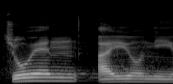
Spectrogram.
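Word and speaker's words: ζωὴν αἰώνιον: 생명을 영생 이라고 부릅니다 영생 이라고 번역된 헬라어 원어는 조앤 아이온이 용이라고 발음 하는데요 영적 생명을 의미하는 조에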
